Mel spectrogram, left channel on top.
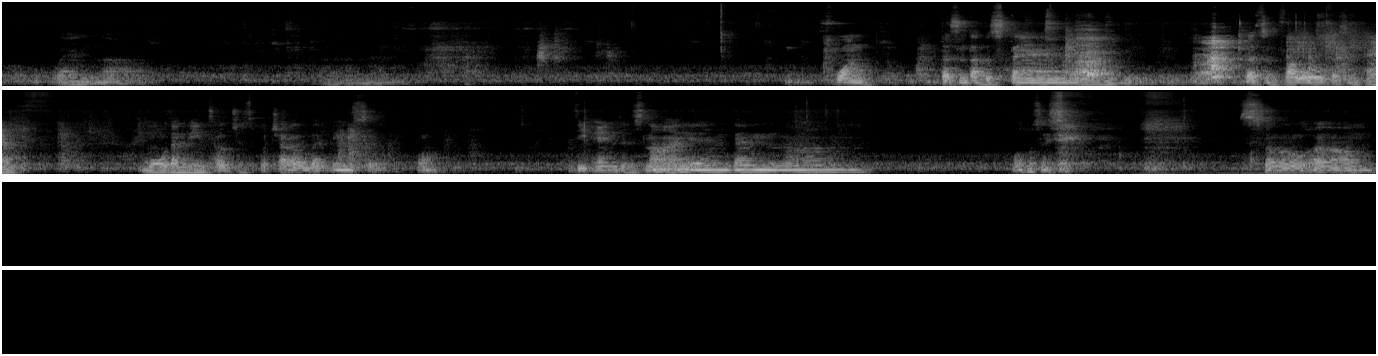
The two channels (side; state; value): right; silent; 53 dB below the other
